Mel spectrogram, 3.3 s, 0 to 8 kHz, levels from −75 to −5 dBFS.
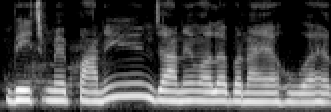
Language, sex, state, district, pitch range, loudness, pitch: Hindi, female, Jharkhand, Garhwa, 195-225 Hz, -15 LUFS, 210 Hz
